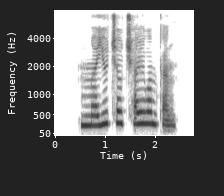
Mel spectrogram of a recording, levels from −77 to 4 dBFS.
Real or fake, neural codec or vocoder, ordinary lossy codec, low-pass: real; none; Opus, 64 kbps; 7.2 kHz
